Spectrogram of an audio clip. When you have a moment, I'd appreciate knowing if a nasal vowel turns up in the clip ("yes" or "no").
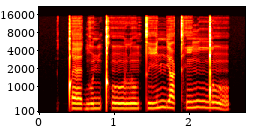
yes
